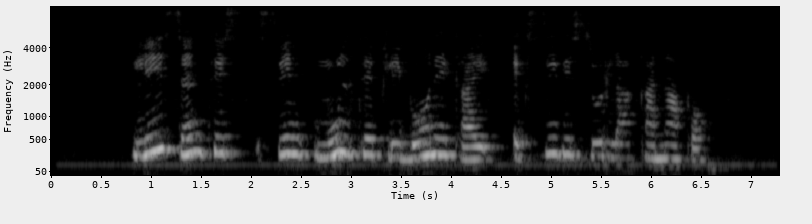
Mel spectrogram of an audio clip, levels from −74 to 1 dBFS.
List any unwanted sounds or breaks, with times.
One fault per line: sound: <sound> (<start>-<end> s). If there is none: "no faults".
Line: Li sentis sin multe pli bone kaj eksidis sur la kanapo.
no faults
